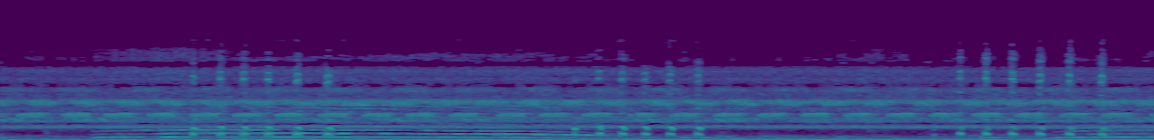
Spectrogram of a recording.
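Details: Toad after rain near a home, hunting ants: short clear notes in quick bursts of four to six, repeated every second or two, over a steady high insect chorus and faint drawn-out tones.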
